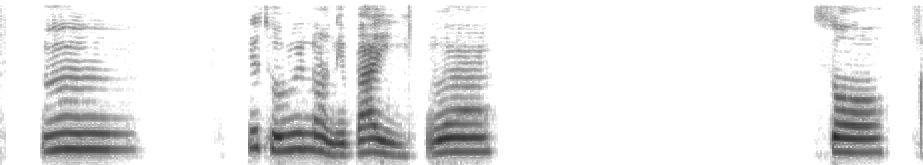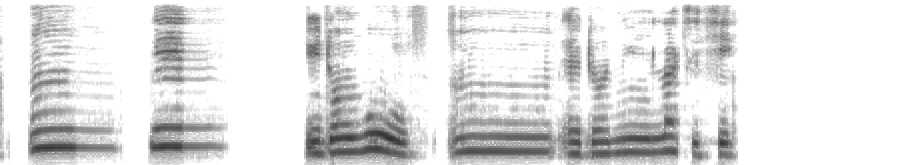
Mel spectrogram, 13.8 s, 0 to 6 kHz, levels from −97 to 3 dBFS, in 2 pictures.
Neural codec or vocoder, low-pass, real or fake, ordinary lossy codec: none; 5.4 kHz; real; none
